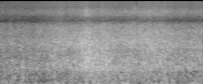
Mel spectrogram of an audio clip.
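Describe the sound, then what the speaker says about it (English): Big Atlantic ocean waves surge and wash continuously under strong wind buffeting the microphone on a windy, rainy day, a loud and steady roar with a slight swell in the middle. "This is coming big waves now."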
